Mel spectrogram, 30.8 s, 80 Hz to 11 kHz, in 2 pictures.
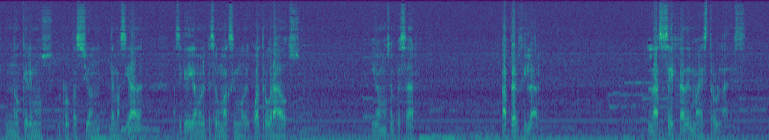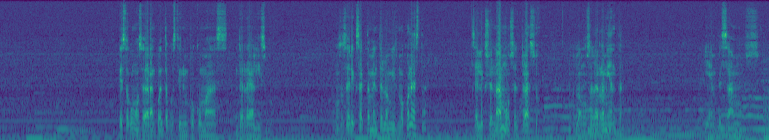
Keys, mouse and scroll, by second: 6.5-20.2 drag, 21.6 click, 22.7 click, 26.2 click, 27.5-30.7 drag.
